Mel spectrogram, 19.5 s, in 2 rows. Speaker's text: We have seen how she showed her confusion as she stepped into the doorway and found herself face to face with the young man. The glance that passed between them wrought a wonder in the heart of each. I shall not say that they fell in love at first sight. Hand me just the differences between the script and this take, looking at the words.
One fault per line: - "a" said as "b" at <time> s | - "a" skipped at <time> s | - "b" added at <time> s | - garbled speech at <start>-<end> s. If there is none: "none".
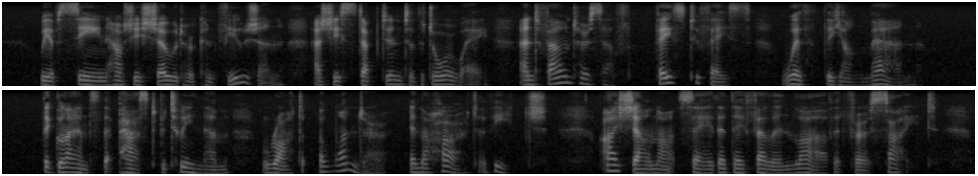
none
